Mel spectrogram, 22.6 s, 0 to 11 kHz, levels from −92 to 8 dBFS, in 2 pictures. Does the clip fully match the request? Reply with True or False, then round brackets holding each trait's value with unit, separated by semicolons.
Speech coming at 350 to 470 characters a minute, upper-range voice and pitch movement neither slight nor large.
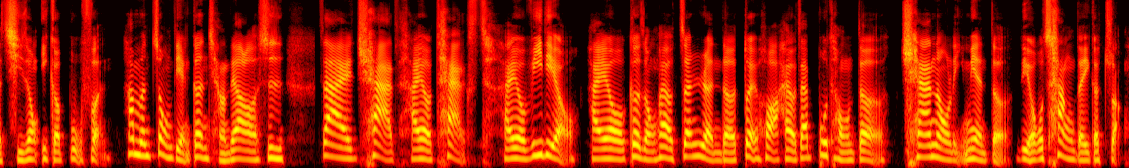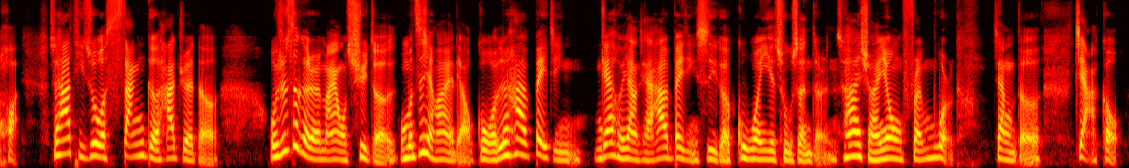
True (380 characters per minute; 195 Hz; 4.7 semitones)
